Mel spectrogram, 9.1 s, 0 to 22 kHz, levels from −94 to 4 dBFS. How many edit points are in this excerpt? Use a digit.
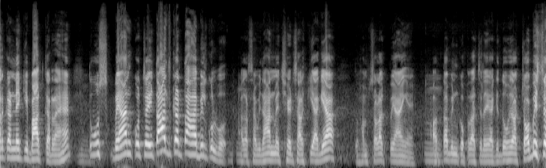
1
